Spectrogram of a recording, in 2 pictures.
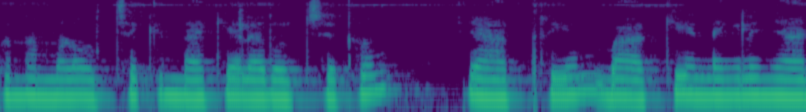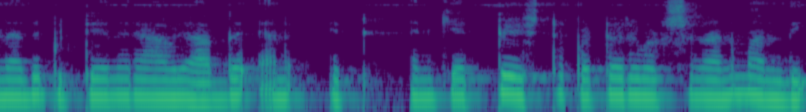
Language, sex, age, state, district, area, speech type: Malayalam, female, 30-45, Kerala, Wayanad, rural, spontaneous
